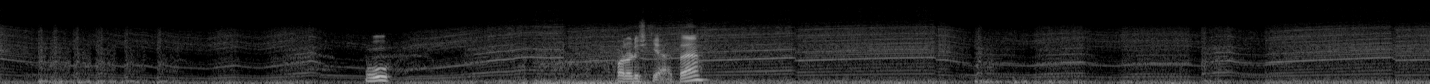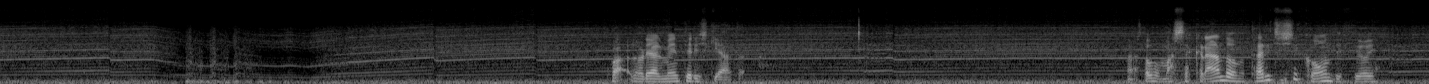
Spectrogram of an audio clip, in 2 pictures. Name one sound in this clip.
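A racing car engine screams, rising and falling in pitch as it shifts gears.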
